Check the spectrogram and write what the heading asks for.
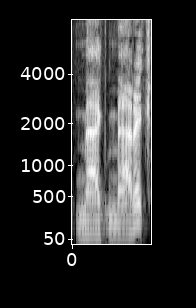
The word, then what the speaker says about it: magmatic: or episode that was some people may have thought that you were mispronouncing magnetic but you're not oh you're saying magmatic yes magmatic what a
